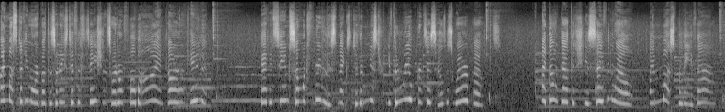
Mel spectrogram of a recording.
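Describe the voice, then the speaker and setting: A man puts on a squeaky character voice at an extremely high pitch, speaking at a moderate pace. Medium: machinima. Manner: earnest, solemn.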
